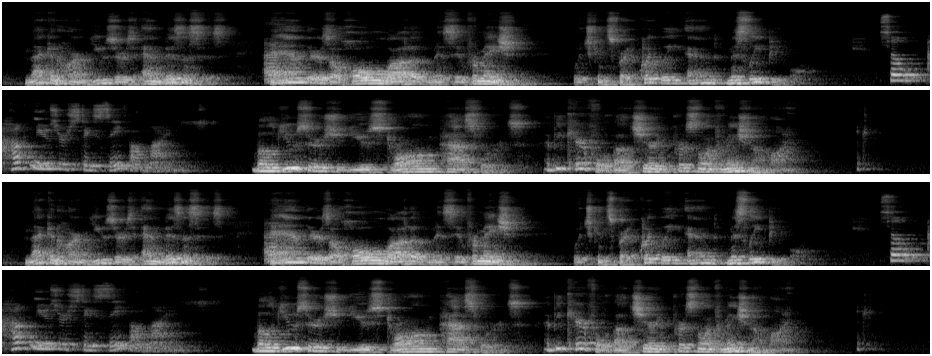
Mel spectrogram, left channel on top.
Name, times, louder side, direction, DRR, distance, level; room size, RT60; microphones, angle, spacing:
voice 1, 0.2-2.2 2.7-5.2 5.7-8.0 11.8-17.2, equal, 10° right, 0 dB, 1.4 m, -20 dB
voice 2, 2.6-2.9 8.8-11.3, left 1 dB, 20° left, 0 dB, 2.7 m, -28 dB
18.0 x 6.2 x 5.0 m, 0.77 s
head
